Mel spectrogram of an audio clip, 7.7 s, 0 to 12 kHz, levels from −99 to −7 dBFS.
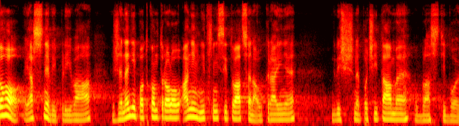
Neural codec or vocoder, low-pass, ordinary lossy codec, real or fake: none; 10.8 kHz; Opus, 24 kbps; real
